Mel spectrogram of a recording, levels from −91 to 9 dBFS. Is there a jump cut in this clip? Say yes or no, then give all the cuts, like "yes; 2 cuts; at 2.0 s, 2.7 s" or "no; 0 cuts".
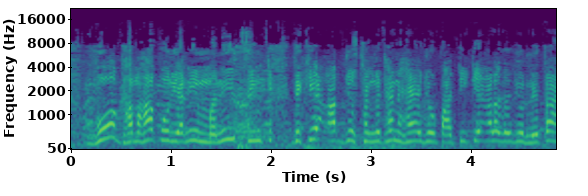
yes; 1 cut; at 2.1 s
